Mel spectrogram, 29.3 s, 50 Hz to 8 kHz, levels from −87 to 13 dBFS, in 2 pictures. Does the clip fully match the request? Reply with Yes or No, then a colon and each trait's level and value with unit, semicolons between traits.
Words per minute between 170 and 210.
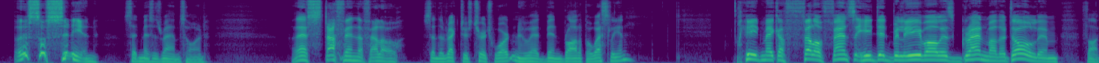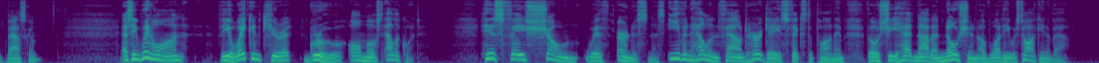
No: average, 145 wpm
